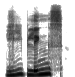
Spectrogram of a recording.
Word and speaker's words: Lieblingssport: So here pronunciation, Lieblingssport. – Ah, okay. – Ja? Because although it's in the middle of the word, it's a compound noun and then we treat the Sport as if it were at the beginning.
